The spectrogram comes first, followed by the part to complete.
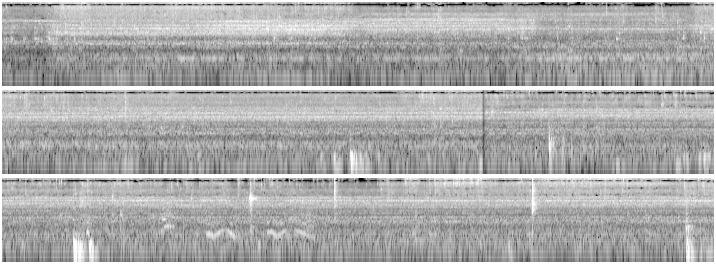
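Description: Water running from a bathroom sink tap and splashing in the basin while a puppy is bathed, steady throughout and a little louder in the first few seconds. A few short knocks come in the second half.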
